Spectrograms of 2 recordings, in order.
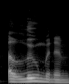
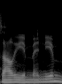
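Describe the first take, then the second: First: It is said with four syllables, American style. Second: It is said with five syllables, British style. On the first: This is the form Americans use. "That's aluminum for you Americans" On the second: This is the speaker's own natural form. "I do naturally pronounce it as aluminium"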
